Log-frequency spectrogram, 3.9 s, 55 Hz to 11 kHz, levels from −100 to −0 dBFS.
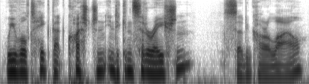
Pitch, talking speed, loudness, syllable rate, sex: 115 Hz, 140 wpm, -19 LUFS, 5.0 syllables/s, male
